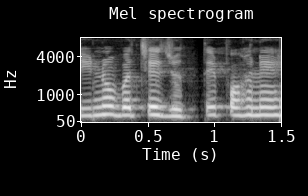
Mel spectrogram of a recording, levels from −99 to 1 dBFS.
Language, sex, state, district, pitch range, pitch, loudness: Hindi, female, Jharkhand, Palamu, 270-280 Hz, 275 Hz, -15 LUFS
